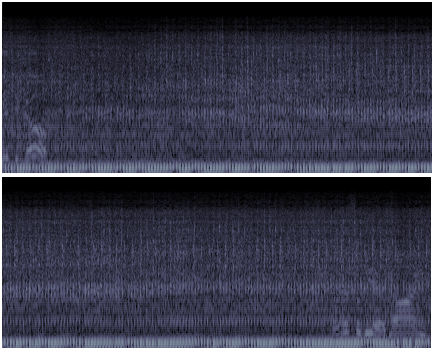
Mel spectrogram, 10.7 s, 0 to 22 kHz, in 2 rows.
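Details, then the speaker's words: Yamaha XS650 twin after fixing its burning-oil problem, warming after a cold start, points not yet properly adjusted: deep, even, smooth idle thrum with no stumbles or knocks; healthy, no longer smoking. "and I'll uh yeah I'll let it warm up and we'll show you that it's not smoking anymore and things are good"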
